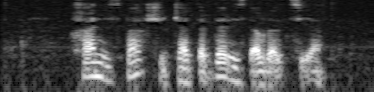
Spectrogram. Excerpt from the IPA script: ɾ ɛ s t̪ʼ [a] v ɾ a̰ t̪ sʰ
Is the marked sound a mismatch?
no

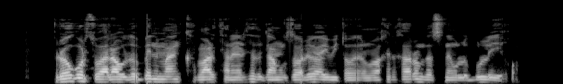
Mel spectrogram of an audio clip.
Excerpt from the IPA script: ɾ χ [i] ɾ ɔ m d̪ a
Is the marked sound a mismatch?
yes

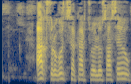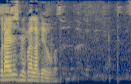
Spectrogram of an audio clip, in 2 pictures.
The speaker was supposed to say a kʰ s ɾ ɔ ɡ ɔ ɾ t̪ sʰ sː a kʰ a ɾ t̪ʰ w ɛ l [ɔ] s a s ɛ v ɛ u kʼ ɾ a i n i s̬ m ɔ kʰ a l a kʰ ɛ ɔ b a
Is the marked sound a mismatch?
no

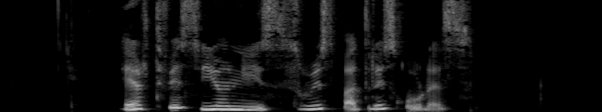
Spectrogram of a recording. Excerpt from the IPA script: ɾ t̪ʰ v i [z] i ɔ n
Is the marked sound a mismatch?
yes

